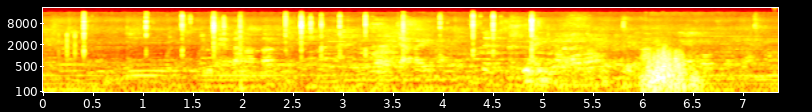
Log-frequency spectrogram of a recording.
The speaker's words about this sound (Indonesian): Bentar, kita Google. Airingnya Berapa, Mang? Bentar ya. Nih kita ngetik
